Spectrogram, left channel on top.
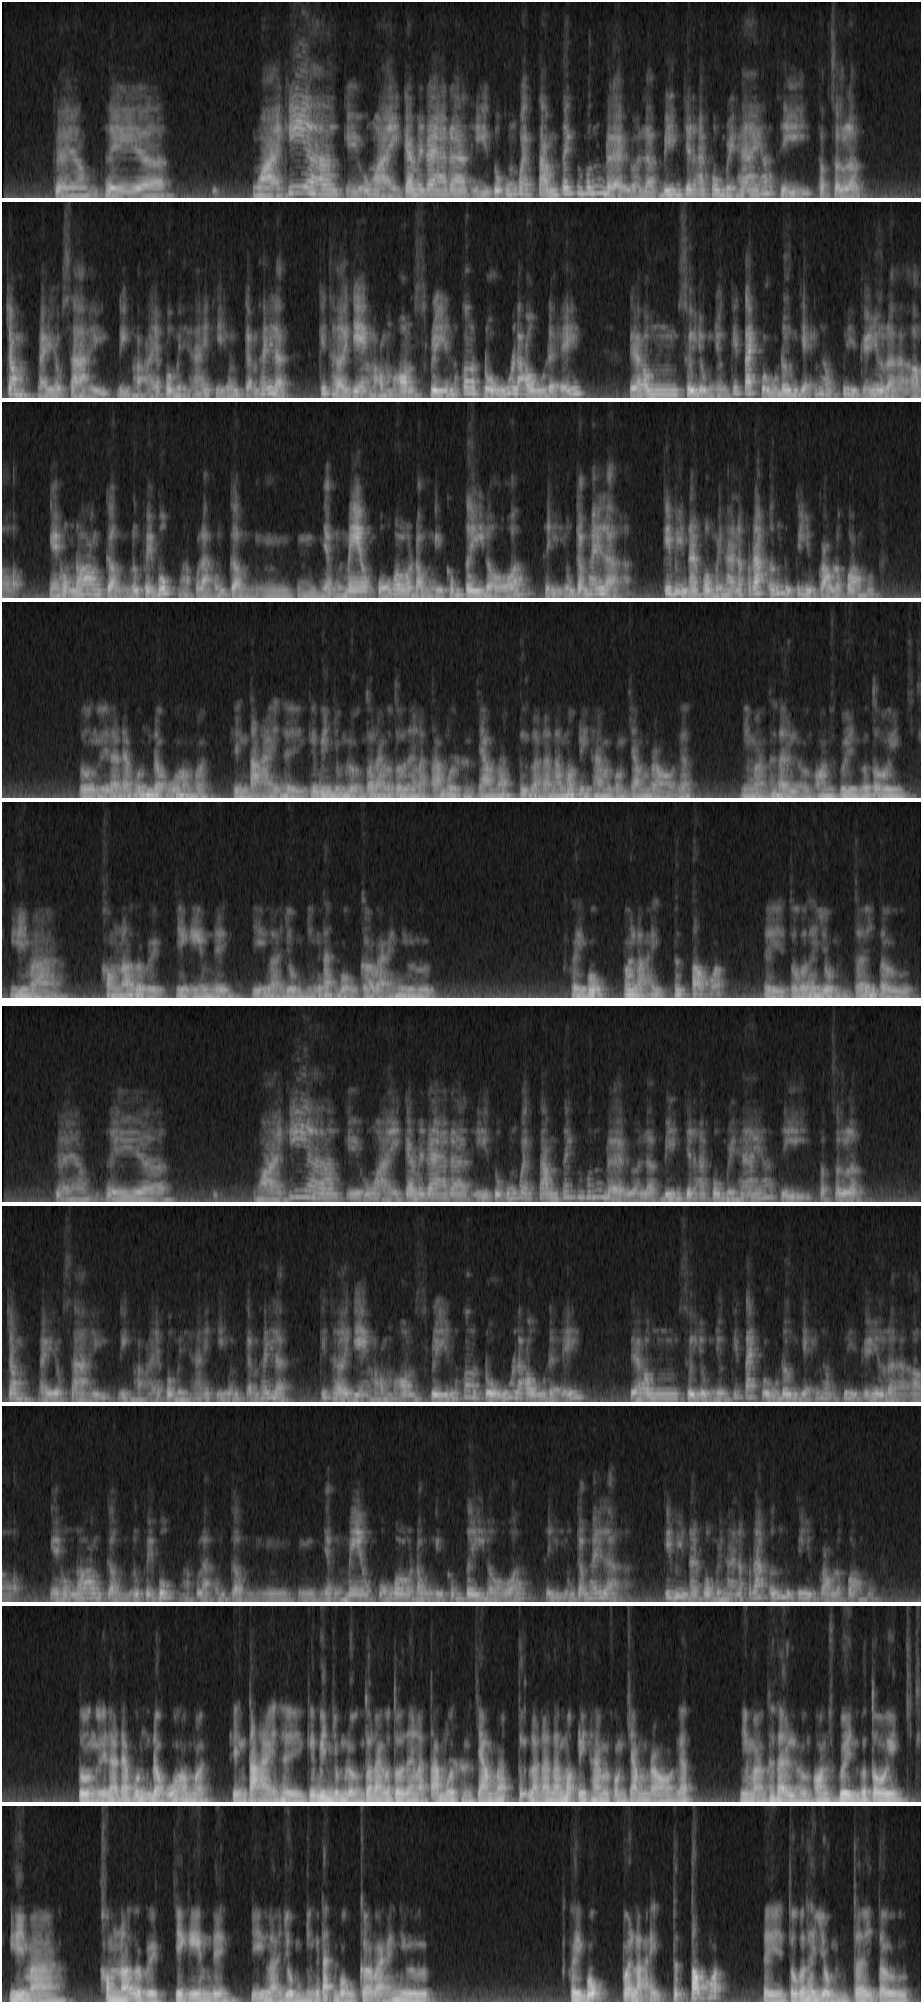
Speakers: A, on the left; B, on the right.
A: ok không? Thì ờ, ngoài cái ờ, kiểu ngoài camera ra thì tôi cũng quan tâm tới cái vấn đề gọi là pin trên iPhone 12 á thì thật sự là trong ngày Dẫu xài điện thoại iPhone 12 thì ông cảm thấy là cái thời gian mà ông on screen nó có đủ lâu để để ông sử dụng những cái tác vụ đơn giản không? Ví dụ kiểu như là ờ, ngày hôm đó ông cần lướt Facebook hoặc là ông cần ừ, nhận mail của đồng nghiệp công ty đồ á thì ông cảm thấy là cái pin iPhone 12 nó có đáp ứng được cái nhu cầu đó của ông không?
B: tôi nghĩ là đáp ứng đủ không rồi hiện tại thì cái pin dung lượng tối đa của tôi đang là 80 phần trăm á tức là nó đã mất đi 20 phần trăm rồi á nhưng mà cái thời lượng on screen của tôi khi mà không nói về việc chơi game đi chỉ là dùng những cái tác vụ cơ bản như Facebook với lại TikTok á thì tôi có thể dùng tới từ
